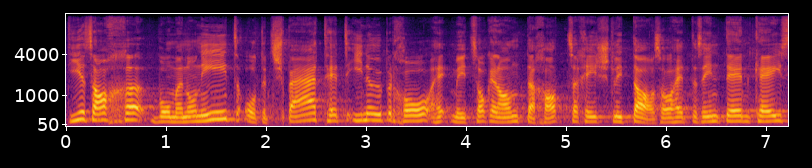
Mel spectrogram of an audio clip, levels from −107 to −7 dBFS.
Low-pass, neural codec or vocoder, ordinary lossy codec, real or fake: 14.4 kHz; none; none; real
